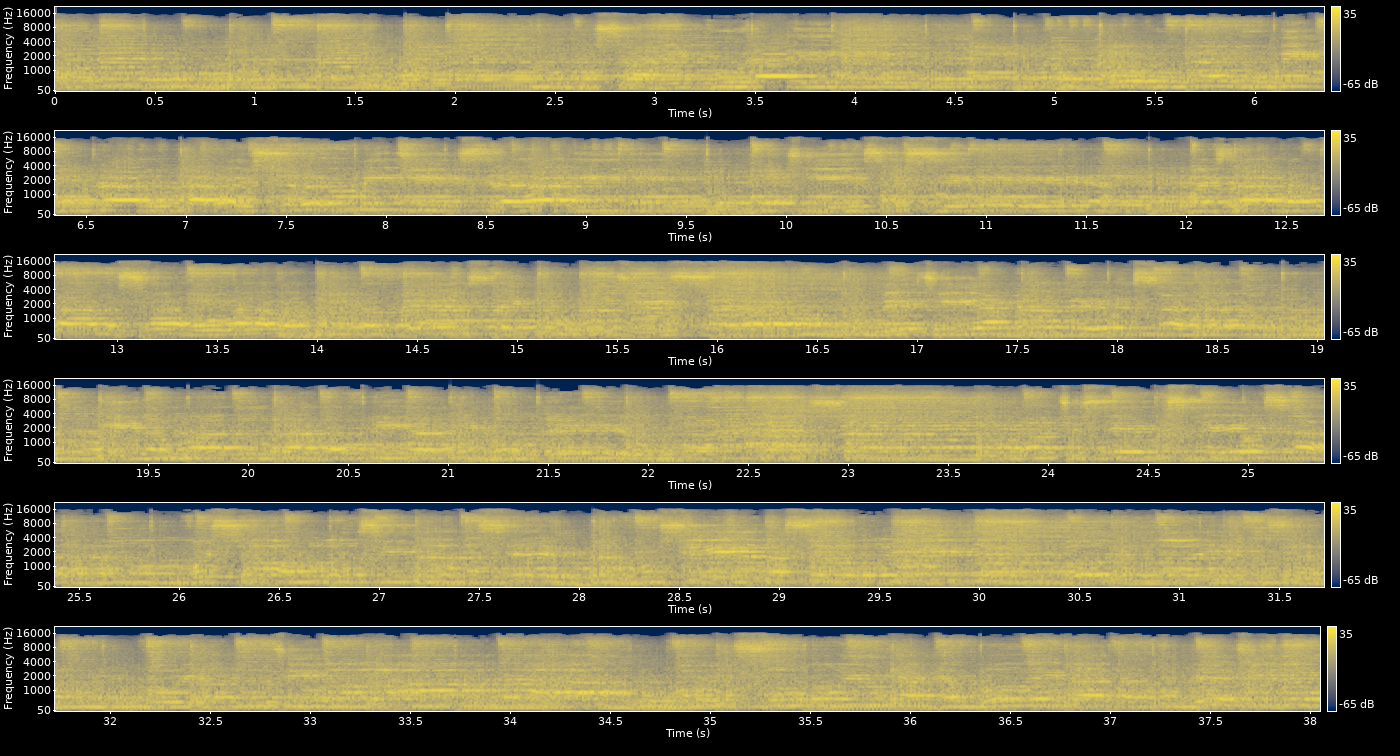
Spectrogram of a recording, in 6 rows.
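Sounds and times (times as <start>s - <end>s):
electric guitar: 0.0s - 38.0s
live band playing: 0.0s - 38.0s
person singing lead vocal: 2.0s - 38.0s.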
